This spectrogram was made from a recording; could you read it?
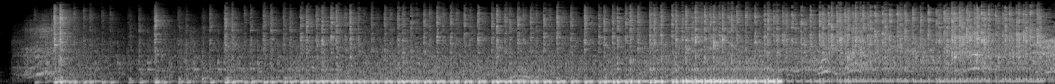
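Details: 2006 Mud Buddy HD Mini, 23 HP Briggs Vanguard, after fitting a Backwater Performance X-Flow Lite muffler: cranks, catches quickly, then a deep throaty exhaust rumble that swells with throttle and stays even; normal running.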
